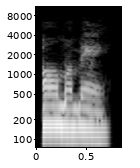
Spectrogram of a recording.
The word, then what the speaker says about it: Aomame: Written with exactly the same characters as the word for green peas and pronounced with the same 4 syllables, Almame.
